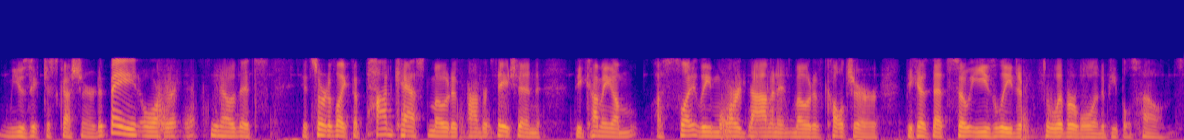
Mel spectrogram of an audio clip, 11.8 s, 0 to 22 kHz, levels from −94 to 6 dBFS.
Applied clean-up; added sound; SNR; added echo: neural separator model SepFormer DNS4.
